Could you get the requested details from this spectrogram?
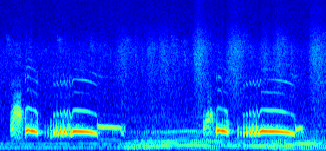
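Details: Barbary dove laughing, described as its rarest sound: two bursts, each a sharp note and a trill of quick pulses leading into a held coo, separated by a few seconds of near quiet with faint low background hum.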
